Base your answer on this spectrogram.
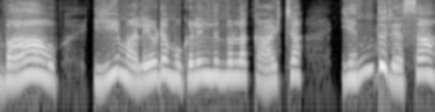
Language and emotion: Malayalam, surprised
